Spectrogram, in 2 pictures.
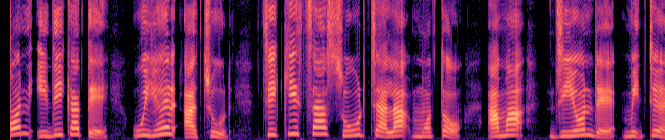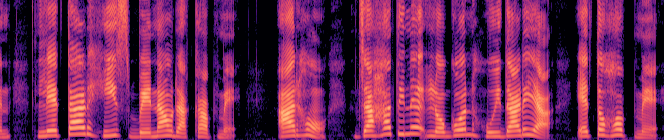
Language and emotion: Santali, neutral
